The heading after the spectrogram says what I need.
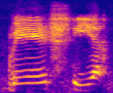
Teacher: ఆ ష కింద యవత్తు కూడా క్లియర్ గా వినిపించాలి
